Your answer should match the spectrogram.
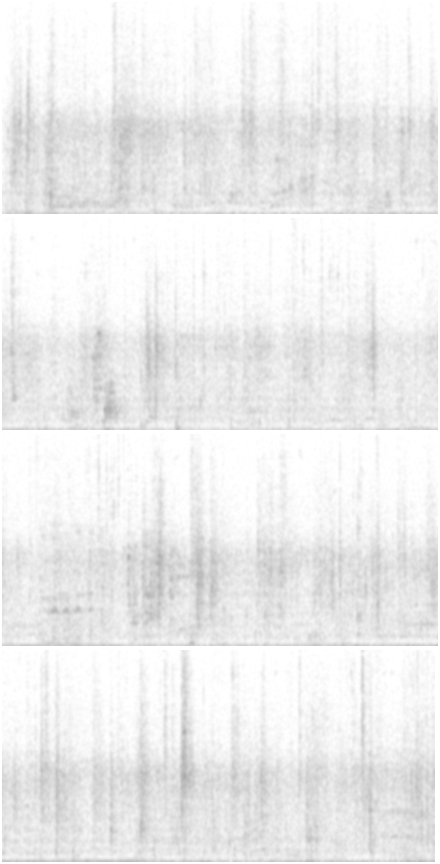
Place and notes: atmosphere at the Fluxus Bridge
